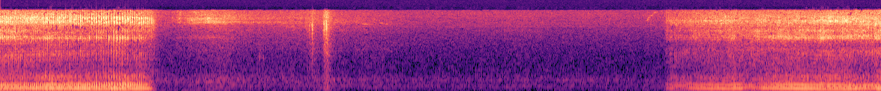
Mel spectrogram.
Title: Ruff life for Cruz the boxer who's snoring after busy day at park. Snoring like an old man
